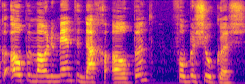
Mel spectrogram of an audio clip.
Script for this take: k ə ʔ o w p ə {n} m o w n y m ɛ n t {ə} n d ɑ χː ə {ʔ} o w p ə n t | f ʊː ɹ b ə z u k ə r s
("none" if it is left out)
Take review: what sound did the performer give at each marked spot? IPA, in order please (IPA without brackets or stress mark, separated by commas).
n, ə, ʔ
